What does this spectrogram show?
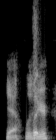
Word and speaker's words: Legere: Yeah, so this week we're gonna be covering Allan Legere, right? That's how you pronounce it? Yeah, Legere.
